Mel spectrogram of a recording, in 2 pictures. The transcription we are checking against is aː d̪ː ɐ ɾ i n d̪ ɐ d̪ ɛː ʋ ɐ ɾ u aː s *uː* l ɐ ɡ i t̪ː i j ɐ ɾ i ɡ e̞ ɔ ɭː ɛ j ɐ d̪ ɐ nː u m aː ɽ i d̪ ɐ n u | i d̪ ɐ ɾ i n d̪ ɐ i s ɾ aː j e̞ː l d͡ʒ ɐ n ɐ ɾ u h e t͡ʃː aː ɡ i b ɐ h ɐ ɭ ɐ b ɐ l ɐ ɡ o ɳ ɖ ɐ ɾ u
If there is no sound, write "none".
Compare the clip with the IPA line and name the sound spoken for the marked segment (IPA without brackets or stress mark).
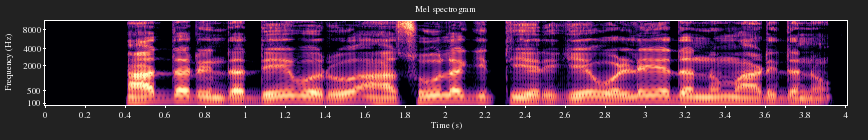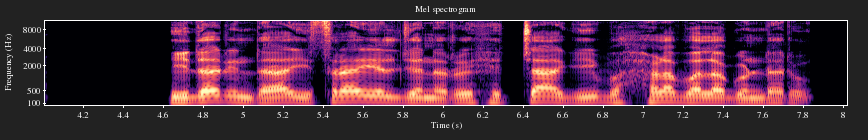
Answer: uː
